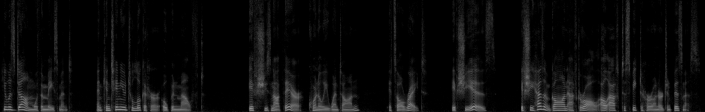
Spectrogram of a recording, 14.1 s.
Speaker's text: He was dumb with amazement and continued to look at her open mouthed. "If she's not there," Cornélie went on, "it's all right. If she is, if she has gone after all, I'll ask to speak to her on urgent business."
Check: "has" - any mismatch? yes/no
yes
